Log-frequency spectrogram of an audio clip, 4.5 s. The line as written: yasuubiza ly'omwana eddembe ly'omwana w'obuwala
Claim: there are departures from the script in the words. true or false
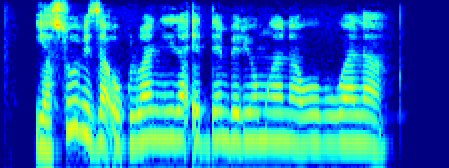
true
